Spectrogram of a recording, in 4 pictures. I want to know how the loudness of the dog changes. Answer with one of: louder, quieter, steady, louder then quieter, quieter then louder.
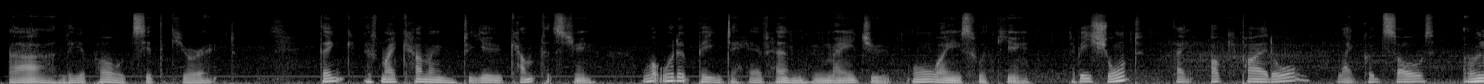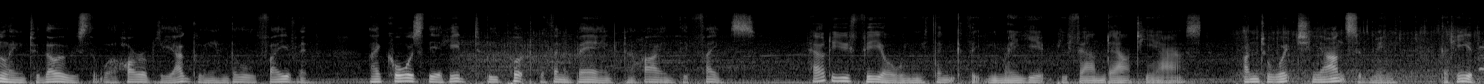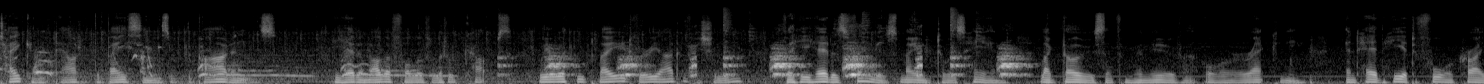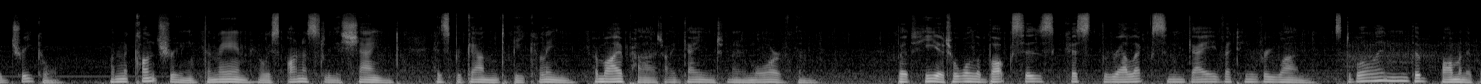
louder.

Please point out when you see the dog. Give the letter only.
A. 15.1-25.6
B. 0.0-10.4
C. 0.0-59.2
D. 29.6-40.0
D.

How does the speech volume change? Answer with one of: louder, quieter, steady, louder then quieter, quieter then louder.
steady.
